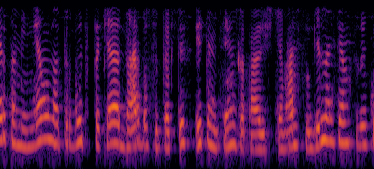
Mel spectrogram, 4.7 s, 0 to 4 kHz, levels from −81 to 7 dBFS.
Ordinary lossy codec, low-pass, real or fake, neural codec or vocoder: AAC, 32 kbps; 3.6 kHz; fake; codec, 44.1 kHz, 3.4 kbps, Pupu-Codec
